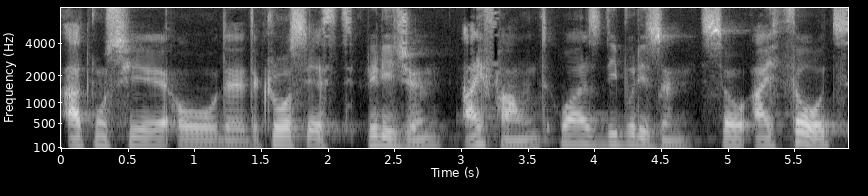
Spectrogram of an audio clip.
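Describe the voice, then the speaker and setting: A man from Japan with a Japanese accent, an imam speaking earnestly and reflectively in a testimony interview, sometimes pausing to search for words. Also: medium pitch, mellow.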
